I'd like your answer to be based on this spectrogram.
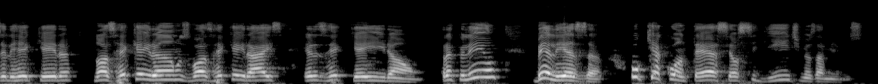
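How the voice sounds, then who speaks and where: A man's voice: high voice, darkish tone. A man with a Brazilian Portuguese accent teaching a grammar lesson at a whiteboard, upbeat and checking in with his students. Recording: dull lo-fi recording.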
